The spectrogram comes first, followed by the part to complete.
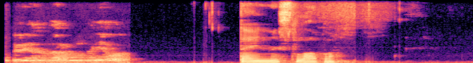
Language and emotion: Russian, neutral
